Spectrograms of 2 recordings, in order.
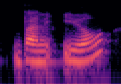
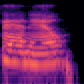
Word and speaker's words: Van Ael: And there is Miss Leslie Van Eel. I'm pretty sure I didn't pronounce it. It's perfect. Yeah, it's perfect. Van Eel.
